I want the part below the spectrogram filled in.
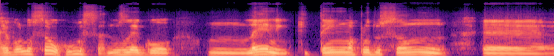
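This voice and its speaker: A man talks at a medium pitch with ordinary pitch variation in an unremarkable speaking voice. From São Paulo, Brazil (Itaquera, east side). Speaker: psychologist and university lecturer, activist. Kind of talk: academic discussion, podcast interview.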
